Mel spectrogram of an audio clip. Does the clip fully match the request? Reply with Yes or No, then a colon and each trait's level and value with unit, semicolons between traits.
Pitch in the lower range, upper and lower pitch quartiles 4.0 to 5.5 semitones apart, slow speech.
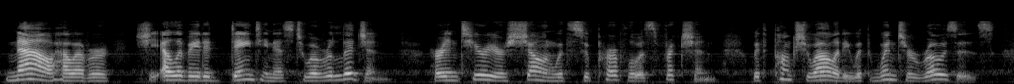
No: high, 190 Hz; average, 4.4 semitones; slow, 110 wpm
